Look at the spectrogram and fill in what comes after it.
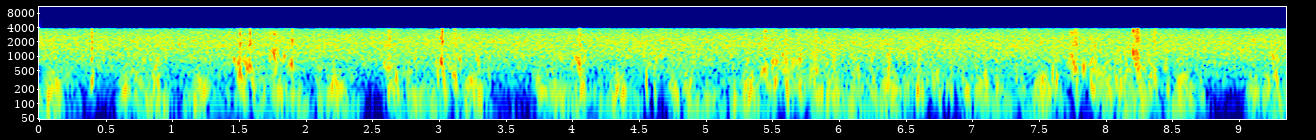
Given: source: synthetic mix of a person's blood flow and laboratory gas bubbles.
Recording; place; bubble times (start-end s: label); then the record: Doppler ultrasound of blood flow; precordium
0.35-0.45 s: bubbles
0.81-1.00 s: bubbles
1.36-1.66 s: bubbles
1.71-1.93 s: bubbles
2.57-2.73 s: bubbles
2.95-3.19 s: bubbles
3.26-3.33 s: bubbles
3.98-4.19 s: bubbles
4.52-4.71 s: bubbles
4.87-4.93 s: bubbles
5.39-6.04 s: bubbles
6.08-6.28 s: bubbles
6.46-6.87 s: bubbles
7.07-7.21 s: bubbles
7.30-7.42 s: bubbles
7.58-8.42 s: bubbles
8.68-8.75 s: bubbles
9.18-9.34 s: bubbles
From the record:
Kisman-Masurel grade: 243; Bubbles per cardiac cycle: several, 3 to 8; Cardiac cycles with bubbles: 100%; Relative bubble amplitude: loud (0.450 to 0.775); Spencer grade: 3 (all of the cardiac periods contain showers or single bubble signals, but not dominating or overriding the cardiac motion signals); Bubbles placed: only in the low amplitude regions of the cardiac cycle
